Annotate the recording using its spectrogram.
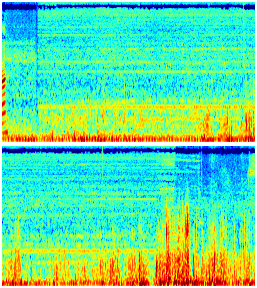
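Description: An RV's powered leveling jacks retracting: a steady motor drone with a faint whine. A louder rough scraping stretch comes near the end as the jack feet lift off the gravel.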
